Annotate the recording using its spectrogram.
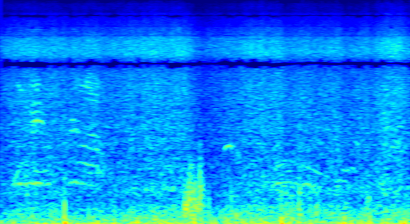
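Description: Heavy ocean surf breaking and churning against rocks, with wind rumbling on the microphone.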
